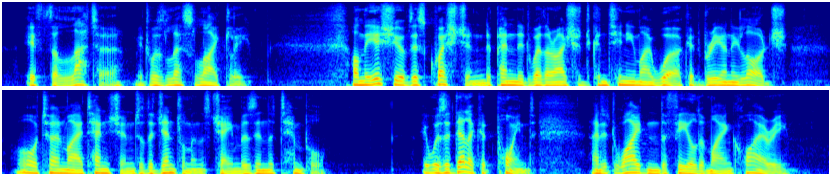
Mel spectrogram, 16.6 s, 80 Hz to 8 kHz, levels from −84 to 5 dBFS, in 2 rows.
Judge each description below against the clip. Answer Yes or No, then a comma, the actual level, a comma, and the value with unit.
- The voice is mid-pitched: No, low, 115 Hz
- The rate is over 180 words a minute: No, average, 170 wpm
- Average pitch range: Yes, average, 3.8 semitones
